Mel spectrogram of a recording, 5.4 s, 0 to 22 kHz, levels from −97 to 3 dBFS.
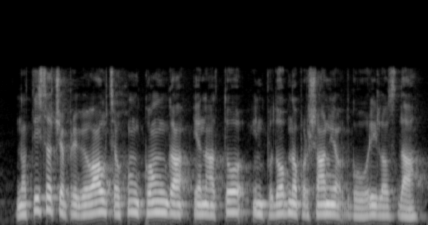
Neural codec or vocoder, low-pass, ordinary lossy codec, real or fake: codec, 16 kHz, 16 kbps, FunCodec, trained on Chinese and English, 50 frames a second; 7.2 kHz; none; fake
